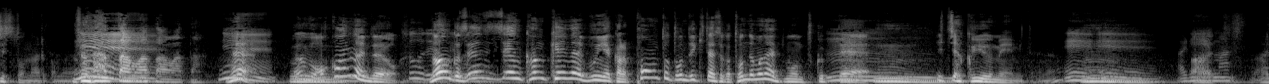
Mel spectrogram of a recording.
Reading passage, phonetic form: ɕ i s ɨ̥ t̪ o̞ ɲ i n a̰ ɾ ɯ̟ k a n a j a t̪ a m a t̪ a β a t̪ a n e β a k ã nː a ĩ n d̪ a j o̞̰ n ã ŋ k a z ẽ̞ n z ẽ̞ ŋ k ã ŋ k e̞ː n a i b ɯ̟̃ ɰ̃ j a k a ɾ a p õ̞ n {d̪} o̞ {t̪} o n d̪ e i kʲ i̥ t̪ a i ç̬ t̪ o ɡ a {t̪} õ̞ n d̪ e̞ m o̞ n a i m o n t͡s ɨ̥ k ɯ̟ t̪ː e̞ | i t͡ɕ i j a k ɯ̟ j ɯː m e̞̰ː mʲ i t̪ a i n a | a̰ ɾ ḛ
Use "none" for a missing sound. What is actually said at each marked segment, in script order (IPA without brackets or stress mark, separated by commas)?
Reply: t̪, t̪, t̪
